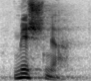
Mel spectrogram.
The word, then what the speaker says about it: Mishnah: So beyond this whole idea of the Hebrew scripture, beyond the canon is what they call Mishnah. Mishnah. So that's your first blank there. I think it's up on the screen. It's spelled M-I-S-H-N-A, Mishnah.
